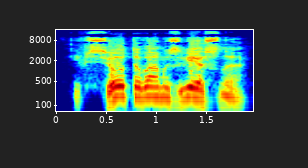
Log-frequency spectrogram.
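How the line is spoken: Bitter helpless exclamation. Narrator (Russian): с невольной от бессилия горечью воскликнул Имре

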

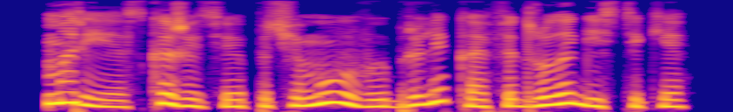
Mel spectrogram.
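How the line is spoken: Formal-toned question. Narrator (Russian): Официальным тоном интересуется Роман

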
